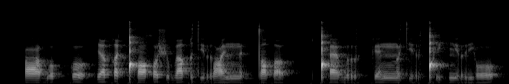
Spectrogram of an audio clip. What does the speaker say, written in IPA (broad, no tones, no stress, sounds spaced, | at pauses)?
ʕ ɒ b o kː o | i q e ǃʰ ɒ χ o ʃ u b æ q u tʲ o r ʕ e nː e tː ɒ q o | ǃʰ æ b o r kː e nː o tʲ æ r ǃʼ i tʲ nʲ ɒ r j o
